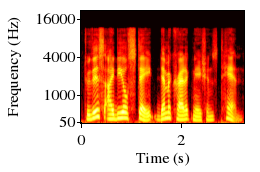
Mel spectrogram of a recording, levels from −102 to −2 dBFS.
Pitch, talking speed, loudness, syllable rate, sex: 155 Hz, 130 wpm, -18 LUFS, 4.2 syllables/s, male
